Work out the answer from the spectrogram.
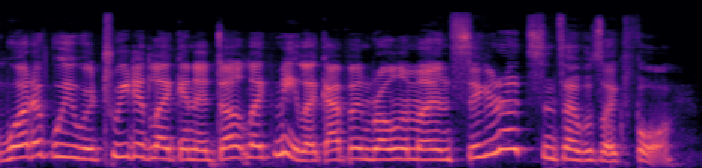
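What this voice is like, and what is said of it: Child character with New York accent. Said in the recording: “you have like a New York accent.”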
